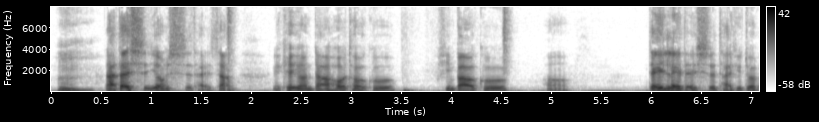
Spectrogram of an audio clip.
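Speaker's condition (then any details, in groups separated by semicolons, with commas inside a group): Hearing impairment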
